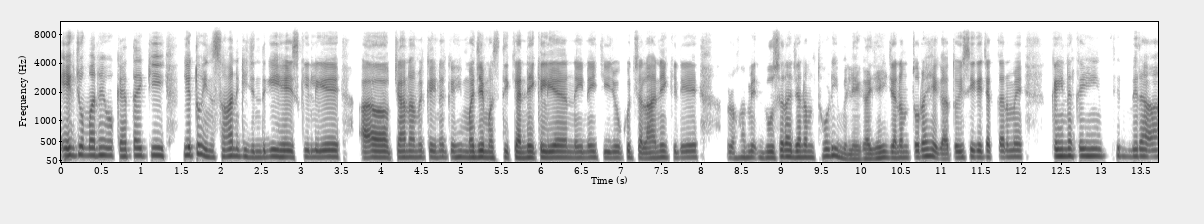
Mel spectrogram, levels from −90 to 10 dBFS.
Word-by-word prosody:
एक 175 Hz, +1 st, +4 dB
जो 195 Hz, 0 st, +1 dB
मन 180 Hz, 0 st, +1 dB
है 185 Hz, -, +3 dB
वो 175 Hz, -, -1 dB
कहता 160 Hz, +2 st, -1 dB
है 175 Hz, -, +2 dB
कि 180 Hz, +1 st, 0 dB, 0.3 s
ये 185 Hz, -, +5 dB
तो 210 Hz, +3 st, 0 dB
इंसान 160 Hz, +1 st, 0 dB
की 155 Hz, -1 st, -3 dB
ज़िंदगी 140 Hz, +3 st, -1 dB
है 145 Hz, -, +4 dB
इसके 145 Hz, +1 st, -4 dB
लिए 150 Hz, +1 st, +2 dB
अ, -, -, -23 dB, 0.3 s
क्या 140 Hz, 0 st, +3 dB
नाम 140 Hz, 0 st, -1 dB
है -, -, -3 dB
कहीं 140 Hz, -2 st, -1 dB
न 145 Hz, 0 st, -4 dB
कहीं 140 Hz, 0 st, -2 dB
मज़े 140 Hz, +1 st, +4 dB
मस्ती 135 Hz, +1 st, -2 dB
करने 135 Hz, 0 st, +4 dB
के 140 Hz, -, 0 dB
लिए 135 Hz, 0 st, +4 dB
नई-नई 130 Hz, +1 st, -2 dB
चीज़ों 130 Hz, 0 st, -2 dB
को 140 Hz, +3 st, -4 dB
चलाने 125 Hz, +2 st, 0 dB
के 130 Hz, -1 st, -9 dB
लिए 140 Hz, +2 st, -1 dB, 0.4 s
और 130 Hz, -, -5 dB
हमें 135 Hz, 0 st, -2 dB
दूसरा 140 Hz, +4 st, +2 dB
जन्म 140 Hz, -1 st, +1 dB
थोड़ी 165 Hz, +1 st, +2 dB
मिलेगा, 100 Hz, -3 st, -3 dB
यही 120 Hz, +5 st, +1 dB
जन्म 130 Hz, 0 st, -1 dB
तो 145 Hz, -, +1 dB
रहेगा। 145 Hz, -9 st, +1 dB
तो 135 Hz, +5 st, -2 dB
इसी 140 Hz, +2 st, -1 dB
के 145 Hz, -1 st, +1 dB
चक्कर 145 Hz, +1 st, -5 dB
में 150 Hz, 0 st, -1 dB, 0.4 s
कहीं 165 Hz, 0 st, +4 dB
न 170 Hz, -, +3 dB
कहीं 165 Hz, 0 st, +2 dB, 0.2 s
फिर 175 Hz, -2 st, -7 dB
मेरा 160 Hz, 0 st, -2 dB
140 Hz, 235 wpm, -24 LUFS, 135-160 Hz, 0.4 s, ये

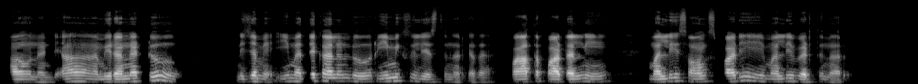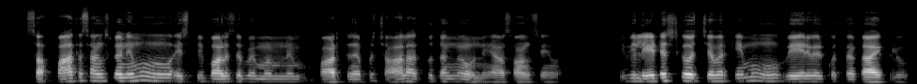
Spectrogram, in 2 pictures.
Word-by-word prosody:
అవునండి. 115 Hz, -2 st, -2 dB
ఆ! -, -, +3 dB, 0.3 s
మీరన్నట్టు 140 Hz, +8 st, +4 dB, 0.8 s
నిజమే. 140 Hz, +2 st, 0 dB
ఈ -, -, -5 dB
మధ్య 135 Hz, -, +2 dB
కాలంలో 155 Hz, -3 st, +3 dB, 0.2 s
రీమిక్స్‌లు 155 Hz, +1 st, -4 dB
చేస్తున్నారు 115 Hz, -2 st, -9 dB
కదా! 105 Hz, +1 st, -11 dB, 0.3 s
పాత 125 Hz, +1 st, +7 dB, 0.2 s
పాటల్ని 125 Hz, +2 st, +6 dB, 0.6 s
మళ్ళీ 130 Hz, +6 st, +3 dB
సాంగ్స్ 135 Hz, +2 st, -2 dB
పాడి 145 Hz, +7 st, +4 dB, 0.3 s
మళ్ళీ 130 Hz, +4 st, -1 dB
పెడుతున్నారు. 115 Hz, -3 st, -2 dB, 1.0 s
సో, -, -, +2 dB, 0.2 s
పాత 145 Hz, +3 st, +4 dB
సాంగ్స్‌లో 165 Hz, -1 st, 0 dB
నేమో 170 Hz, +4 st, -1 dB, 0.4 s
ఎస్‌పీ 135 Hz, +2 st, -13 dB
బాలసుబ్రహ్మణ్యం 130 Hz, -1 st, -2 dB, 0.2 s
పాడుతున్నప్పుడు 120 Hz, +5 st, -2 dB
చాలా 120 Hz, +4 st, -1 dB
అద్భుతంగా 135 Hz, 0 st, -9 dB
ఉన్నాయి 110 Hz, 0 st, -13 dB
ఆ -, -, -3 dB
సాంగ్సేమో. 110 Hz, 0 st, -9 dB, 0.6 s
ఇవి 150 Hz, -, -7 dB
లేటెస్ట్‌గా 160 Hz, +4 st, +4 dB
వచ్చేవరకేమో 155 Hz, +2 st, -3 dB, 0.3 s
వేరు 135 Hz, 0 st, +2 dB
వేరు 135 Hz, -, -6 dB
కొత్త -, -, -17 dB, 0.2 s
గాయకులు. 115 Hz, -1 st, +5 dB
130 Hz, 120 wpm, -23 LUFS, 120-150 Hz, 1.0 s, పాత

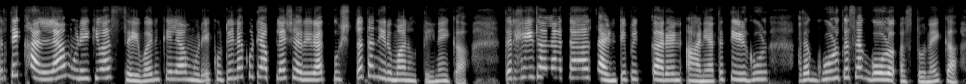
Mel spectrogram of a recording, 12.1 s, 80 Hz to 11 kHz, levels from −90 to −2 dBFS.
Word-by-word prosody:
तर 310 Hz, -, -8 dB
ते 430 Hz, -, +10 dB
खाल्ल्यामुळे 315 Hz, +1 st, +4 dB
किंवा 330 Hz, +1 st, 0 dB
सेवन 230 Hz, -, -1 dB
केल्यामुळे 270 Hz, -5 st, -2 dB
कुठे 280 Hz, +2 st, -5 dB
ना 355 Hz, +3 st, 0 dB
कुठे 390 Hz, -1 st, -7 dB
आपल्या 320 Hz, -3 st, +1 dB
शरीरात 260 Hz, -6 st, +3 dB
उष्णता 350 Hz, +8 st, -2 dB
निर्माण 255 Hz, -8 st, 0 dB
होते 220 Hz, -4 st, -6 dB
नाही 220 Hz, +1 st, -2 dB
का. -, -, -2 dB, 0.5 s
तर 305 Hz, -, 0 dB
हे 360 Hz, +1 st, +5 dB
झालं 360 Hz, -2 st, 0 dB
आता 335 Hz, 0 st, 0 dB
सायंटिफिक 270 Hz, -2 st, +1 dB, 0.2 s
कारण 245 Hz, -2 st, +3 dB, 0.2 s
आणि 210 Hz, -1 st, +1 dB
आता 210 Hz, +6 st, -3 dB
तिळगूळ 260 Hz, 0 st, +1 dB, 0.4 s
आता 245 Hz, +3 st, -1 dB, 0.2 s
गूळ 290 Hz, +4 st, -1 dB
कसा 345 Hz, +2 st, 0 dB
गोड 260 Hz, -1 st, +4 dB
असतो 195 Hz, -2 st, -5 dB
नाही 190 Hz, +4 st, -1 dB
का. 200 Hz, -3 st, +1 dB
275 Hz, 160 wpm, -25 LUFS, 245-335 Hz, 0.5 s, ते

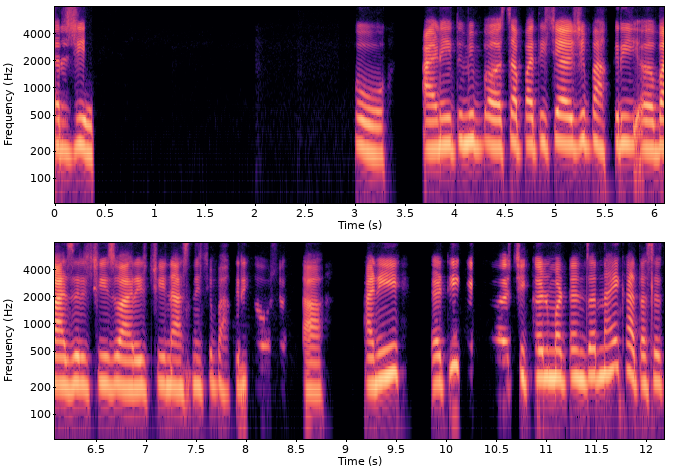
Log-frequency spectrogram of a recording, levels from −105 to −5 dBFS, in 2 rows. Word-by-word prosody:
Energy 210 Hz, 0 st, -2 dB
येते. 210 Hz, -, +2 dB, 2.6 s
हो. 200 Hz, -5 st, -1 dB, 0.4 s
आणि 215 Hz, +2 st, +2 dB
तुम्ही 250 Hz, 0 st, +2 dB
ब 230 Hz, -2 st, +3 dB
चपातीच्या 240 Hz, 0 st, +1 dB
ऐवजी 235 Hz, +1 st, +3 dB
भाकरी 240 Hz, +1 st, -2 dB
अ, 215 Hz, -1 st, +1 dB
बाजरीची, 215 Hz, 0 st, +4 dB
ज्वारीची, 200 Hz, 0 st, 0 dB
नाचणीची 205 Hz, +1 st, -2 dB
भाकरी 205 Hz, 0 st, -8 dB
खाऊ 285 Hz, 0 st, -14 dB
शकता. 230 Hz, -9 st, -4 dB, 0.5 s
आणि 250 Hz, +6 st, +5 dB, 0.4 s
ठीक 220 Hz, +12 st, +1 dB, 0.4 s
आहे 220 Hz, -, +2 dB
चिकन-मटण 255 Hz, 0 st, +1 dB
जर 265 Hz, +2 st, 0 dB
नाही 280 Hz, +5 st, +2 dB
खात 265 Hz, -6 st, 0 dB
असेल 225 Hz, +1 st, -3 dB
225 Hz, 120 wpm, -24 LUFS, 210-250 Hz, 2.6 s, आणि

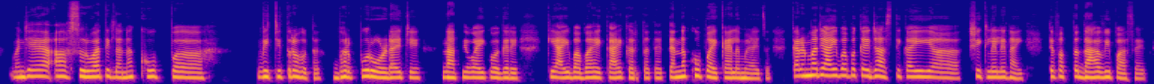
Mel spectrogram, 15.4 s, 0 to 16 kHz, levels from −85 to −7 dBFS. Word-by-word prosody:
म्हणजे 220 Hz, +3 st, +1 dB
अ, 240 Hz, +1 st, +1 dB
सुरुवातीला 230 Hz, -1 st, +2 dB
ना, 210 Hz, +3 st, +1 dB
खूप 235 Hz, -1 st, -3 dB
अ, 200 Hz, -3 st, 0 dB, 0.8 s
विचित्र 230 Hz, +1 st, +1 dB
होतं. 185 Hz, -3 st, -5 dB, 0.3 s
भरपूर 230 Hz, +2 st, +2 dB
ओरडायचे, 200 Hz, -1 st, +1 dB, 0.4 s
नातेवाईक 200 Hz, -1 st, +1 dB
वगैरे, 195 Hz, -2 st, -1 dB, 0.4 s
की 220 Hz, -, -2 dB
आई-बाबा 200 Hz, 0 st, +1 dB
हे 205 Hz, -1 st, +1 dB
काय 195 Hz, 0 st, +2 dB
करतात 190 Hz, 0 st, -5 dB
हे, 185 Hz, -, -4 dB
त्यांना 215 Hz, +2 st, +3 dB
खूप 250 Hz, -2 st, -1 dB
ऐकायला 190 Hz, -2 st, +1 dB
मिळायचं. 170 Hz, -2 st, -4 dB, 0.3 s
कारण 255 Hz, +1 st, +4 dB
माझे 280 Hz, +1 st, +5 dB
आई-बाबा 265 Hz, 0 st, +4 dB
काही 255 Hz, -2 st, +3 dB
जास्ती 240 Hz, -1 st, 0 dB
काही 230 Hz, -1 st, +2 dB
अ, 195 Hz, -4 st, -2 dB, 0.2 s
शिकलेले 215 Hz, -2 st, 0 dB
नाही. 180 Hz, -4 st, -4 dB, 0.4 s
ते -, -, +1 dB
फक्त 230 Hz, 0 st, -3 dB
10वी 210 Hz, -1 st, +3 dB
पास 175 Hz, -3 st, -3 dB
आहेत. 170 Hz, -1 st, -10 dB
210 Hz, 140 wpm, -22 LUFS, 195-235 Hz, 0.8 s, माझे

